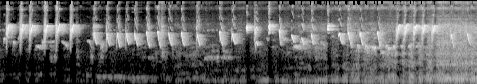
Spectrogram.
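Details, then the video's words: Caged olive-backed sunbird delivering rapid 'shooting' song: a long run of sharp, high, downslurred chirps, about three per second, ending in a dense twittering burst with low background rumble. "bunyi nembak nembak"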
